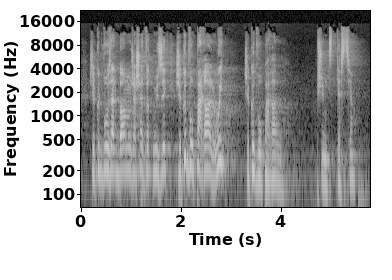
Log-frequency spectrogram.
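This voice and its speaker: With long, frequent pauses, a high-pitched man talks very fast, his pitch varying in an ordinary way. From Quebec. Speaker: comedian. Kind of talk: stand-up monologue as awards show host. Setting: live stage, audience.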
